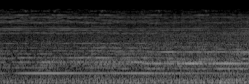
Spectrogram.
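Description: Soft background music of long held notes, a steady chord with a higher note joining about halfway through, over a low steady rumble.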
